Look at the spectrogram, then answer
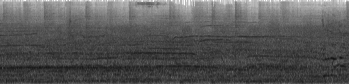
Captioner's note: people cheering; upbeat music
